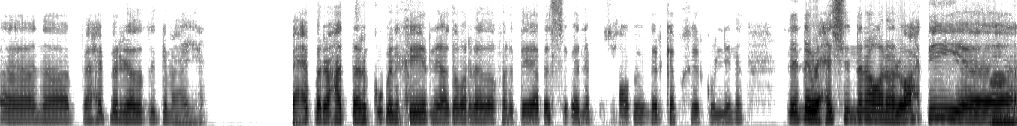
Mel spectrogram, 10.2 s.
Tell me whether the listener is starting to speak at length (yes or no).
no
